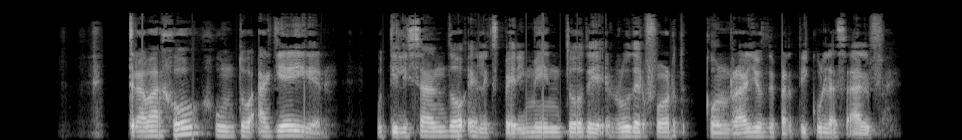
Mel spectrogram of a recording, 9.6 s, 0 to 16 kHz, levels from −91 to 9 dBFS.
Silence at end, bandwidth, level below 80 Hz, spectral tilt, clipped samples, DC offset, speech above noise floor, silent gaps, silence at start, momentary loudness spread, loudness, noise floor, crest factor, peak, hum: 0.8 s; 11 kHz; -50 dBFS; -5 dB/octave; under 0.1%; under 0.1%; 26 dB; 1.10-1.27 s, 3.65-3.77 s, 6.99-7.05 s; 0.9 s; 8 LU; -17 LUFS; -42 dBFS; 18 dB; 0 dBFS; none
